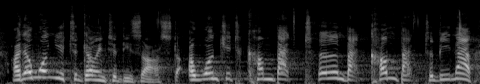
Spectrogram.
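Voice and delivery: high, insistent appeal to come back; urgent pleading. Acted. God pleads with the people.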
